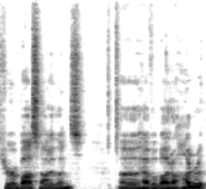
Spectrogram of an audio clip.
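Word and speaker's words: Kiribati: rise the cura bus and that sounds pronounced cura bas islands have about a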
